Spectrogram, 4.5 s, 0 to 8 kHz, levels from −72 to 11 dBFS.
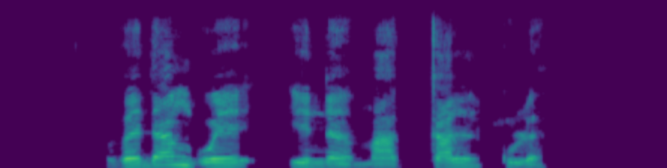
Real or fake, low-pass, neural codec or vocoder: real; 7.2 kHz; none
